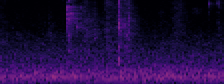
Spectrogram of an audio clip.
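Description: Faint paper rustles of tarot cards being handled and drawn from the deck, with two brief swishes, the first about two thirds of a second in and the second just over a second in.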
